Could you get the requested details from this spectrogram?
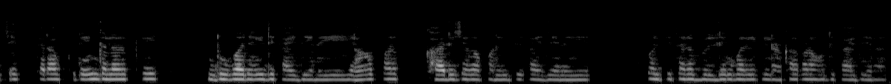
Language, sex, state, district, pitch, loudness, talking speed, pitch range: Hindi, female, Maharashtra, Dhule, 230 Hz, -35 LUFS, 210 wpm, 220-240 Hz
